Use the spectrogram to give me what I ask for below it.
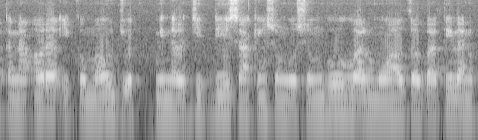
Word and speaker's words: الجد: Ini bacanya jad ya. Faslun fil jiddi, maaf kasroh, yaitu jiddi, wal muwadhabah lan muwadhabah kontinuitas, wal himmati lan semangat.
